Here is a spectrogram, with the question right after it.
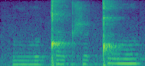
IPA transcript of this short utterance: lː ʊ ǃ ɛ d ʃ ə ǃ ʊ

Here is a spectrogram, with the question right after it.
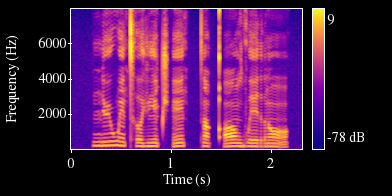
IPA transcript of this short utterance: n y w ẽ tʰ ɤ vʲ ɐ̃ t͡ʃʼ ẽ tː ɐ̃ qʼ ɔ̃ ɡ w e r ɔ̃

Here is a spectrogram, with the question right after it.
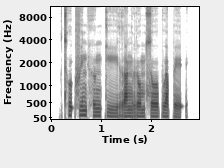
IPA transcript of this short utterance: tʰ u˥˩ ʔ f i˥˩ n h ɯ˧ ŋ k iː˨˩ r a˧ ŋ r o˧ m s oː˧ p u˧ a̯ p e˨˩ ʔ

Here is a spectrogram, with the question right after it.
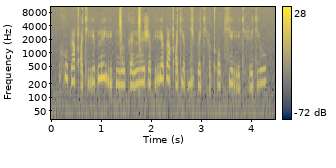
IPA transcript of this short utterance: x u˥˩ p i˨˦ qʼ ɛ˨ tʲ rʲ ɛ˨˦ p n i˦˥ rʲ u˨ tʲ ŋ͡ǀ ɯ˨ k ɛ˨ ŋ͡ǀ e˦˥ ʃ ɛ˥˩ p rʲ a˦˥ p i˨˦ qʼ ɛ˨˦ tʲ a˨ p dʲ u˦˥ p e˨˦ tʲ h ʌ˨ kʼ o˥˩ p sʲ ɛ˦˥ rʲ ʌ˨ tʲ h i˨˦ tʲ u˦˥

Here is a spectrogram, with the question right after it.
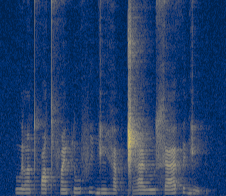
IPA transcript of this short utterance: u l ĩ tˤ p a tˤ f ẽ p ɾ u f i ɡ ĩ ɦ a p ɡ͡ǁ a ð u s a θ e ɡ ĩ p

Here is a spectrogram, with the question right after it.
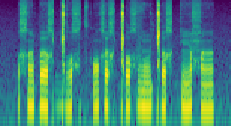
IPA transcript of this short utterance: χ ɐ̃˨ p ɐː˨ χ ɡ͡ǁ ɔ˨˩˦ χ t͡sʼ ɔ̃˨ χ ɘ˨ χ ǁ ɔ˨ χ v õ˨˩˦ ǁ ɐ˨ χ k ẽ˨˩˦ ħ ɐ̃˨

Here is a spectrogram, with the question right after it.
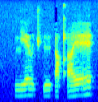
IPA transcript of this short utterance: lʲ ɛː ʊ̯ t͡ʃʼ ɨː ʔ ɐ qʼ ɛː

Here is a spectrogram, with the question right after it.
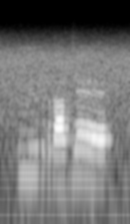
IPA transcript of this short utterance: lʲ u˦ r a˨˦ d ɛː˦˨

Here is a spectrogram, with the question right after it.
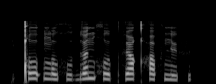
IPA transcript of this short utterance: ǃ o ʔ ŋ ɔ xʷ ɛ ɡ œ n χʷ œ pʰ ø qʰ u f n y f

